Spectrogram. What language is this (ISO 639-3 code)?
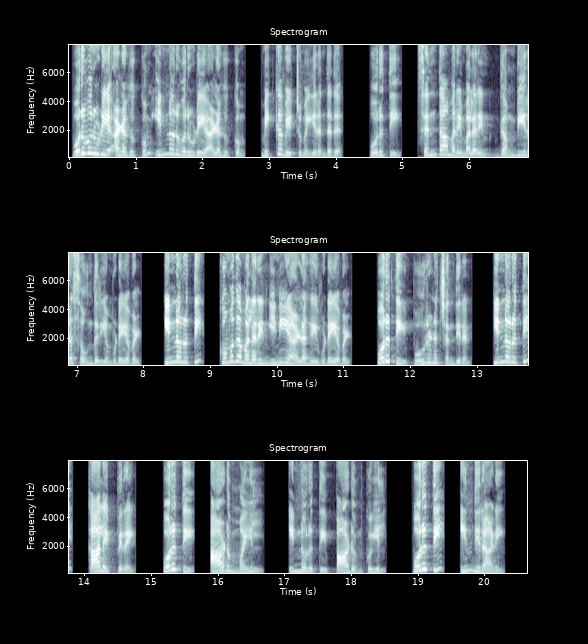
tam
